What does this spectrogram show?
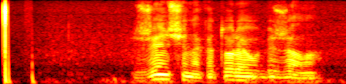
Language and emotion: Russian, neutral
